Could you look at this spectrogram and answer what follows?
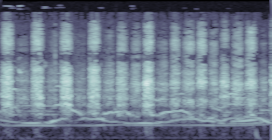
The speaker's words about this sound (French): Dehors, le loup qui avait couru très vite reprenait haleine.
